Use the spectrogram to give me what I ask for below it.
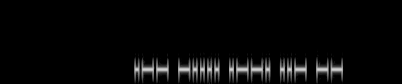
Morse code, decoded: W6PUM

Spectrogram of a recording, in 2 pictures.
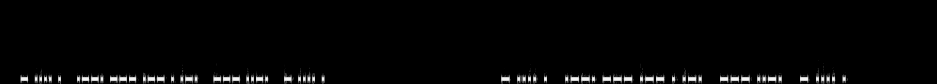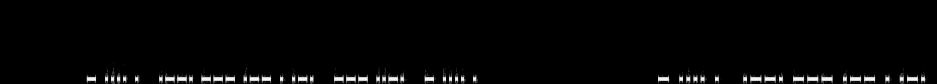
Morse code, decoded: THE POWER OF THE THE POWER OF THE THE POWER OF THE THE POWER

